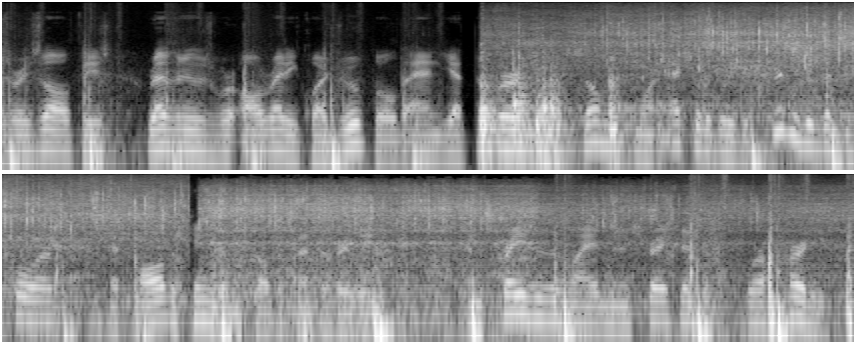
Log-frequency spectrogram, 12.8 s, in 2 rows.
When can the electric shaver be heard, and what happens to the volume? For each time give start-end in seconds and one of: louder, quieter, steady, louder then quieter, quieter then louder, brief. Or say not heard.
not heard.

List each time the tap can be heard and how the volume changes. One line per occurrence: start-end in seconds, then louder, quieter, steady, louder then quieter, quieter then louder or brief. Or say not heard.
3.5-12.7 quieter.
